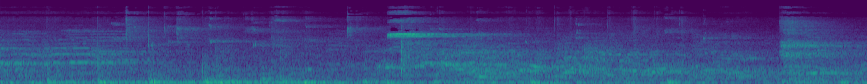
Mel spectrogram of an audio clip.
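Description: Basketball being dribbled on a hardwood gym floor, sharp bounces over echoing crowd chatter in a large gym, with a brief high squeal about four seconds in.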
